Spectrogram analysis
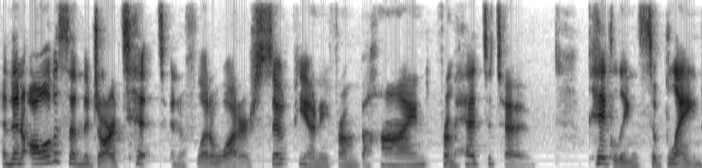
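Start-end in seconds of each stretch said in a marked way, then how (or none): none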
